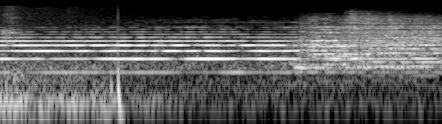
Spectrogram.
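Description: Orchestral music with sustained brass and woodwind notes; a new chord enters about one and a half seconds in.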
